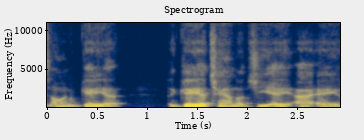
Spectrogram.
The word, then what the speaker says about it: Gaia: There's a series on Gaia, the Gaia channel, GAIA, that's how I pronounce it, Gaia, that's called Inner Evolution.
